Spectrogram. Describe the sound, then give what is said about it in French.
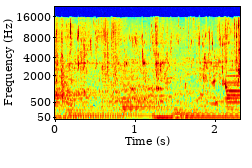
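A small whisky pours steadily into a glass for a couple of seconds, a continuous trickling splash with a faint rising pitch as it fills, fairly loud with no one talking. “Ah, pour le coup, je vais me servir un petit whisky aussi”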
